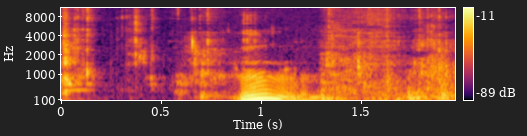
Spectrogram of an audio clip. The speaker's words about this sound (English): But I am going to continue munching on these other chips because damn. They're individually packaged.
